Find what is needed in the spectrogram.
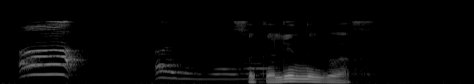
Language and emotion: Russian, neutral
